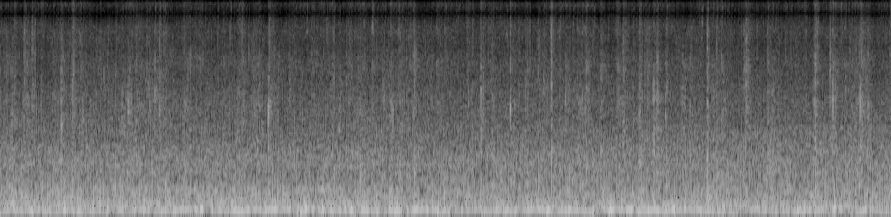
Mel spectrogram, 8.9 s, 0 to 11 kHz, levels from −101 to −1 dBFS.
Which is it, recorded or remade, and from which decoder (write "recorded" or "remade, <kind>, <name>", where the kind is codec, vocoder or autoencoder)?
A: remade, vocoder, Vocos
